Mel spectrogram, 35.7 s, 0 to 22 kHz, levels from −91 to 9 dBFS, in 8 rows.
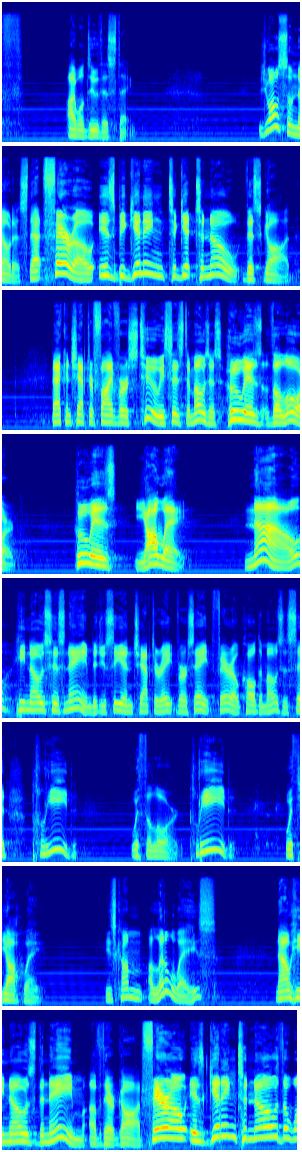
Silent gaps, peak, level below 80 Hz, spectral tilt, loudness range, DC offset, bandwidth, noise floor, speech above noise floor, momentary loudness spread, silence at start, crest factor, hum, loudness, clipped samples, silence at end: none; -6 dBFS; -70 dBFS; -3 dB/octave; 14 LU; under 0.1%; 16 kHz; -69 dBFS; 38 dB; 17 LU; 0.05 s; 26 dB; none; -29 LUFS; under 0.1%; 0 s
